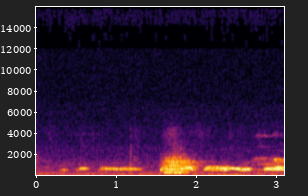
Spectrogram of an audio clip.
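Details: Spotted dove decoy cooing to draw in wild birds: a series of low, hollow coo notes, one longer louder phrase near the middle, over steady hiss and low rumbling background noise.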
